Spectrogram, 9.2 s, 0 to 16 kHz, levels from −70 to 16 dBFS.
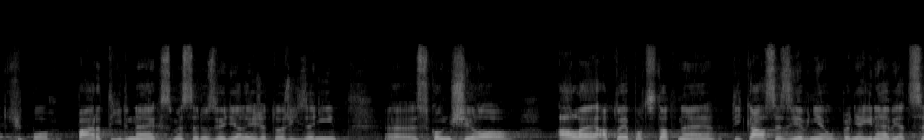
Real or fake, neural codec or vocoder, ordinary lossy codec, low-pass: real; none; AAC, 64 kbps; 10.8 kHz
